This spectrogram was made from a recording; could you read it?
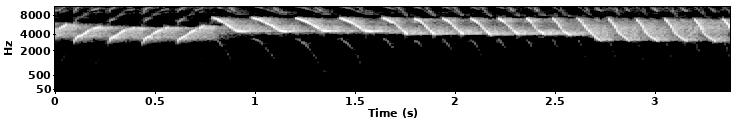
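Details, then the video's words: Canary song aimed at attracting females for mating: quick rolling notes jump to a higher rapid trill, then step down into a lower repeated roll, all unbroken and bright. "Canário cantando para atrair fêmeas para a reprodução"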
